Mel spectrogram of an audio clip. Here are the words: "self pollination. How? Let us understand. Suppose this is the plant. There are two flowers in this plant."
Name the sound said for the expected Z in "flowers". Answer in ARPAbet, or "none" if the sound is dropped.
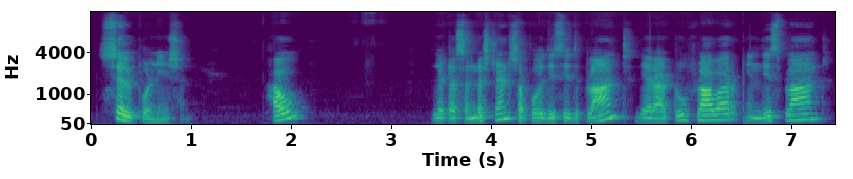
none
